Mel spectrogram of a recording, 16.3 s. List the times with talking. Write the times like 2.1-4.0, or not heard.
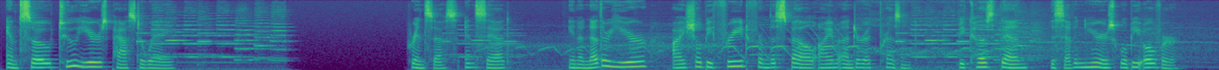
0.0-2.4, 5.4-6.8, 7.5-15.7.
